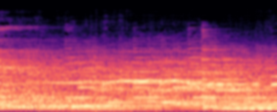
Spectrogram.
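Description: Live arena concert music led by grand piano playing a slow, sustained opening, with held notes ringing under it, recorded from far up in the stands.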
